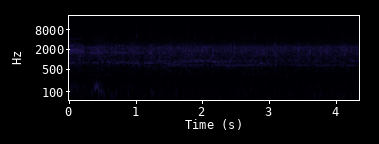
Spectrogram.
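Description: An audience claps hands together in a steady, dense wash of applause that holds at an even loudness for several seconds, with no voices standing out above it.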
